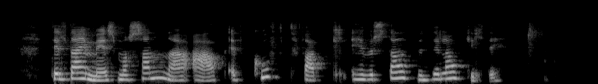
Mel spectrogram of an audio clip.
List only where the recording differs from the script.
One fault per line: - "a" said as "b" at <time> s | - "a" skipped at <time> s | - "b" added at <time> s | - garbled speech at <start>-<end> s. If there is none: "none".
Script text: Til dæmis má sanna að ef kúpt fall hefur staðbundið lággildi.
none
